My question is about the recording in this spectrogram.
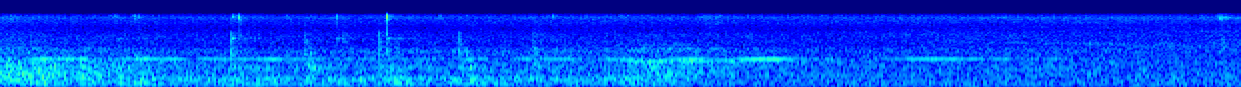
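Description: Bridgeport EZ-Trak CNC mill's axis drive jogging the table, heard as a faint steady whine with a few light ticks over a low hum; the spindle is not running.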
